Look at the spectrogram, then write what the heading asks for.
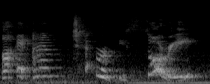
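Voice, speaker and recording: A woman voicing a meek, hopeful female hippopotamus from a storybook, apologetic and hesitant. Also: a little slow. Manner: apologetic, hesitant, high-voiced pleading. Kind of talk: storybook character voice. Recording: roomy echo, faint background noise.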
